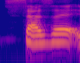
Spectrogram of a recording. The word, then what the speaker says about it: Saze: I took out the O for people like you that can't pronounce my name. Saza is just fine. So Saza Ibrahim.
